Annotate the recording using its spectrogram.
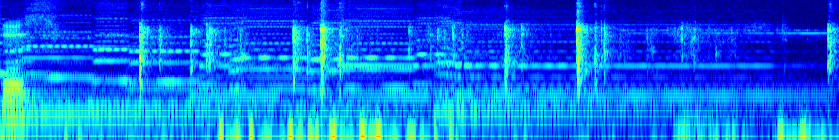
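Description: Computer keyboard typing: a run of irregular, sharp key clicks as a short line of code is typed, over background music with steady held tones.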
